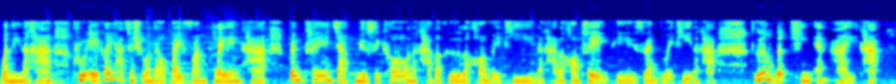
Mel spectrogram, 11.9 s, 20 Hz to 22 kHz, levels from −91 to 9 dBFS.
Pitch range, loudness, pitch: 160-200 Hz, -20 LUFS, 175 Hz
